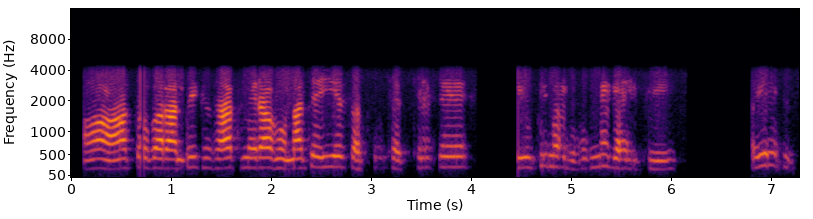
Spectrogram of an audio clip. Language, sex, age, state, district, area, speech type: Hindi, female, 60+, Uttar Pradesh, Jaunpur, rural, conversation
